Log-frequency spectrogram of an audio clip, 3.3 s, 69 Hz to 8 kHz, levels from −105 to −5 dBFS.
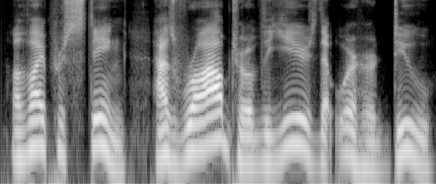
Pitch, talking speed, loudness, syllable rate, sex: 140 Hz, 240 wpm, -20 LUFS, 5.6 syllables/s, male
